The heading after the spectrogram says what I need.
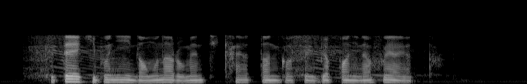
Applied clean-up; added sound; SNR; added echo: none; Domestic sounds, home sounds; 20 dB; none.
